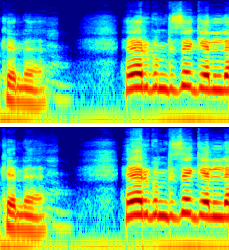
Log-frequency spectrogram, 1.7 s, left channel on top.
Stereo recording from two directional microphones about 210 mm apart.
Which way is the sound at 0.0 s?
10° right (ahead or behind).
